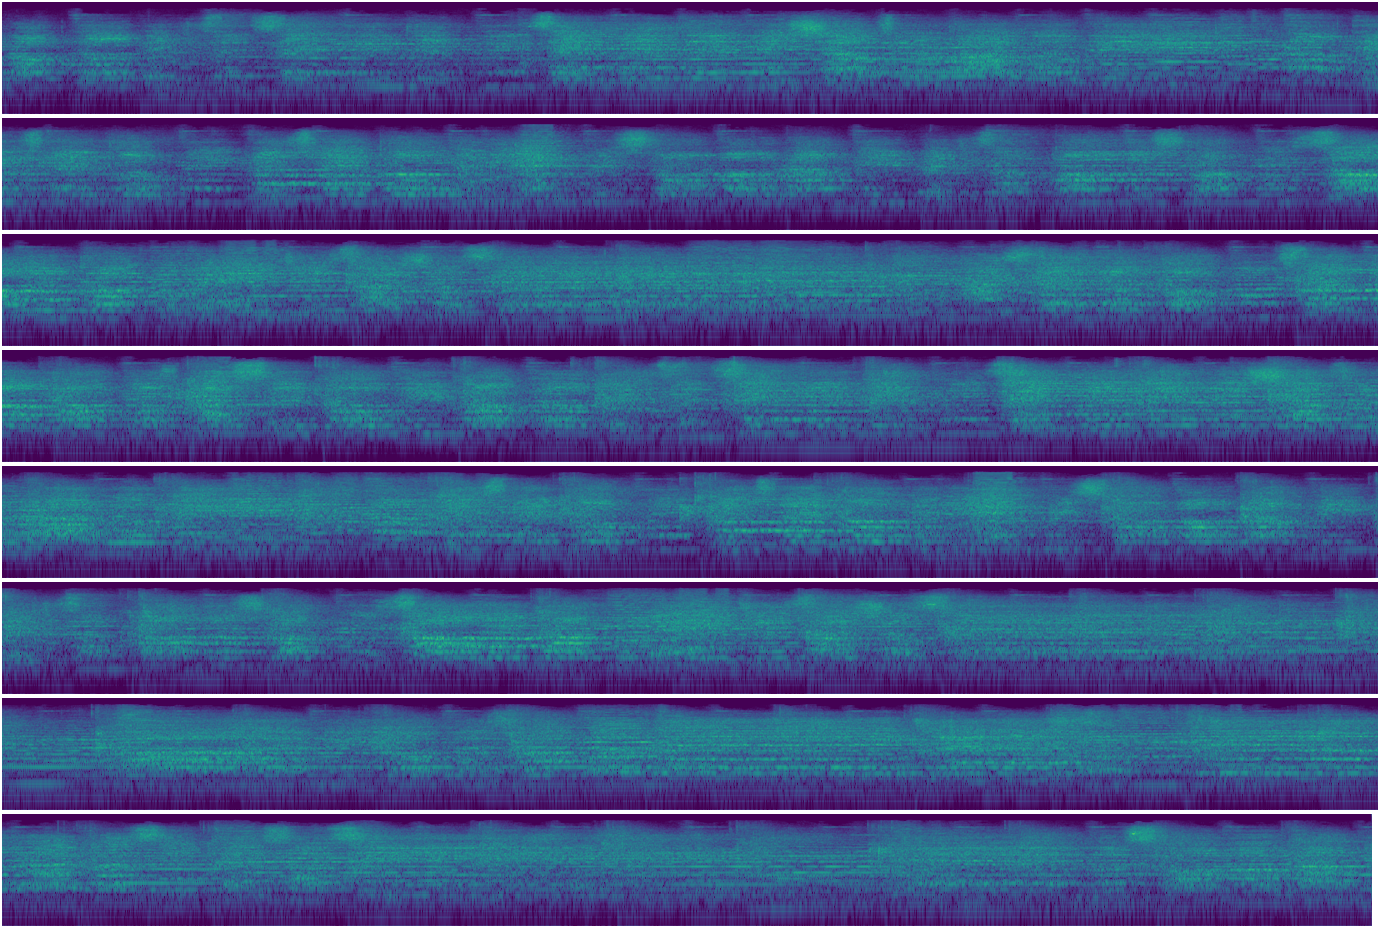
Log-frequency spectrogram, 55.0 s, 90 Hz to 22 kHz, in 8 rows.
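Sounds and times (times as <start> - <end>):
mixed choir singing: 0.0 - 55.0.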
